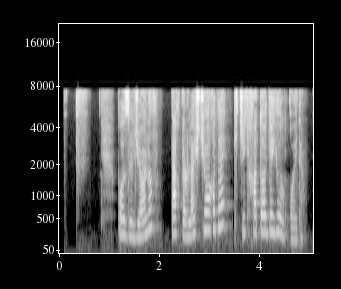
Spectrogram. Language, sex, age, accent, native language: Uzbek, female, 18-24, Farg'ona, Uzbek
